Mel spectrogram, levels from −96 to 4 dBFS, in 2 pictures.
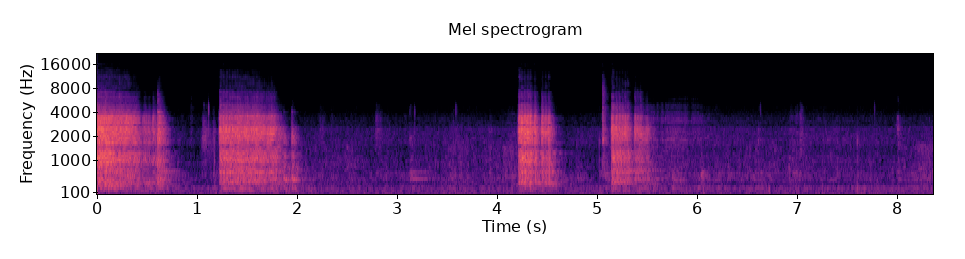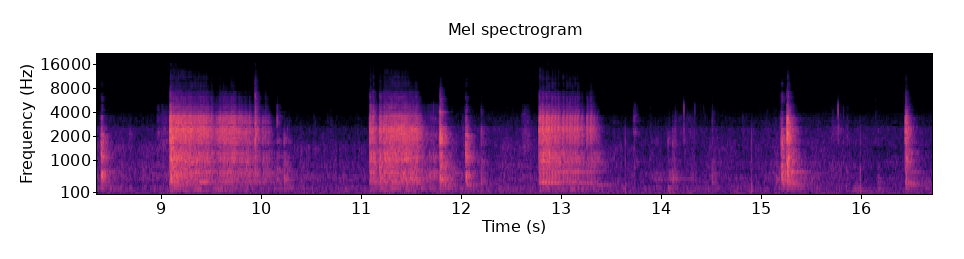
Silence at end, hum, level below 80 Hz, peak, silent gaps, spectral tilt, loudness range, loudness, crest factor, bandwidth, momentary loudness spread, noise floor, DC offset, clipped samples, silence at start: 0.15 s; none; -66 dBFS; -8 dBFS; none; -2.5 dB/octave; 9 LU; -29 LUFS; 26 dB; 14 kHz; 21 LU; -59 dBFS; under 0.1%; under 0.1%; 0 s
